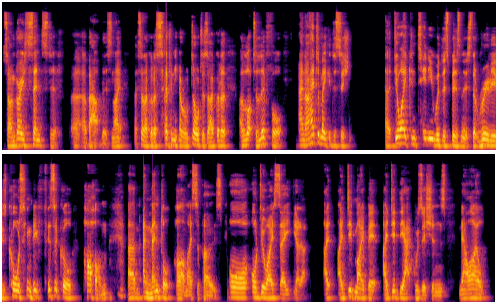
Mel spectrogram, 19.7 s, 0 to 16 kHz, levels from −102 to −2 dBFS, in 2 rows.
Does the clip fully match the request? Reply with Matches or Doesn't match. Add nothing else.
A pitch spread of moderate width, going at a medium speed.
Doesn't match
